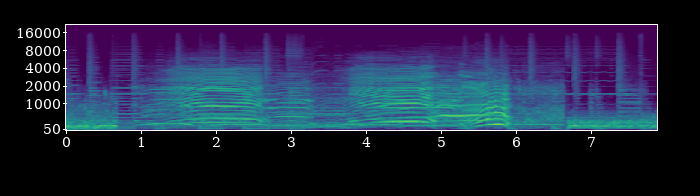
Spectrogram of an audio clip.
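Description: Cows mooing: two long moos in a row, the second with more than one call overlapping, with background music before and after.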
